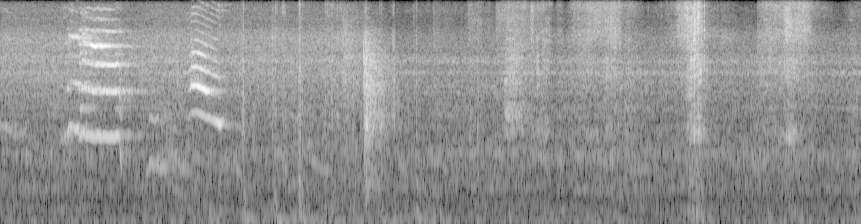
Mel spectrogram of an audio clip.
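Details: A Maine Coon cat in a pet shop in Kawanishi gives two high, thin meows in quick succession, followed by faint clicks and room noise.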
